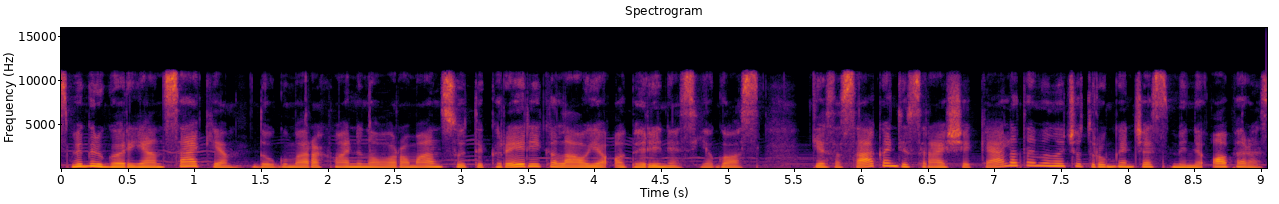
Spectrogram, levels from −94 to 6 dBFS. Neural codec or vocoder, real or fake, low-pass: none; real; 10.8 kHz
